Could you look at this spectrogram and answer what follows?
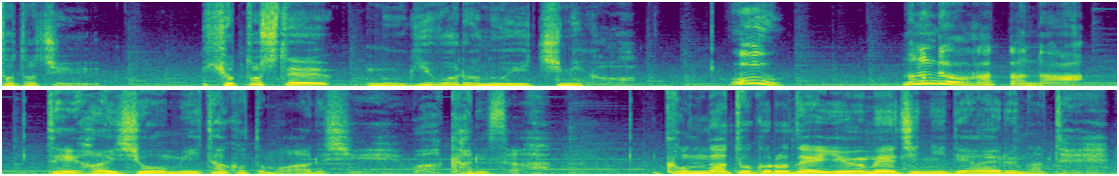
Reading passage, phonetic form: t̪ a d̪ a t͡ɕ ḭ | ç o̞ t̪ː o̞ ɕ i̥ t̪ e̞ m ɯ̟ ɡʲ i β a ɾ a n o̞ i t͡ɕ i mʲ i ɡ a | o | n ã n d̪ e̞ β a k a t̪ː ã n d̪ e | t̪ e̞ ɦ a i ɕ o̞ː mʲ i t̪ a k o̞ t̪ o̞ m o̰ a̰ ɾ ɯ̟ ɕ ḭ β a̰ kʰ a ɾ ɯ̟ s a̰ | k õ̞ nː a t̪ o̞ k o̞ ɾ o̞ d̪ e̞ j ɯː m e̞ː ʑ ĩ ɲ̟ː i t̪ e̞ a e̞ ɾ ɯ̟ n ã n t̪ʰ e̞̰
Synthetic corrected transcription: t̪ a t̪ a t͡ɕ ḭ | ç o̞ t̪ː o̞ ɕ i̥ t̪ e̞ m ɯ̟ ɡʲ i β a ɾ a n o̞ i t͡ɕ i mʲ i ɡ a | o | n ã n d̪ e̞ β a k a t̪ː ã n d̪ a | t̪ e̞ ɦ a i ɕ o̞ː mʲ i t̪ a k o̞ t̪ o̞ m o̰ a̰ ɾ ɯ̟ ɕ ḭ β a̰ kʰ a ɾ ɯ̟ s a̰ | k õ̞ nː a t̪ o̞ k o̞ ɾ o̞ d̪ e̞ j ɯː m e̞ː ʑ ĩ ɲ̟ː i d̪ e̞ a e̞ ɾ ɯ̟ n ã n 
